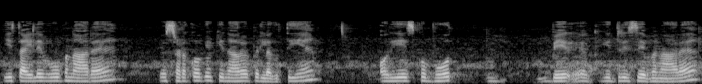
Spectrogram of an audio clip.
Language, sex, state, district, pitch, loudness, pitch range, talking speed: Hindi, female, Haryana, Charkhi Dadri, 160 Hz, -18 LUFS, 155-170 Hz, 155 wpm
